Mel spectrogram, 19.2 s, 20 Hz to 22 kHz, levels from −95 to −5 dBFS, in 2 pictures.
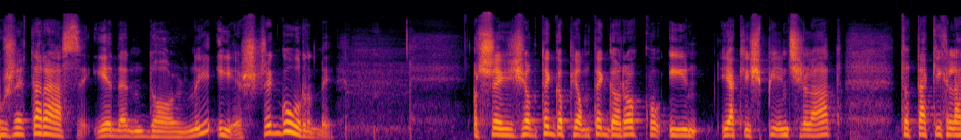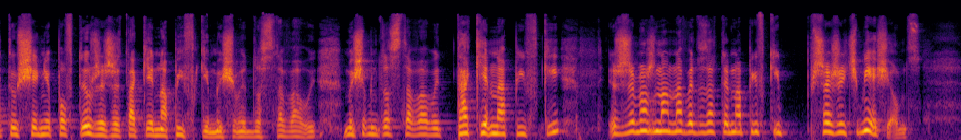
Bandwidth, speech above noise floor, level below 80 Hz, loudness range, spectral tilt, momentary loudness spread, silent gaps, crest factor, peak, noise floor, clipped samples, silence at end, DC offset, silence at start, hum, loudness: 14.5 kHz; 28 dB; -68 dBFS; 3 LU; -4 dB/octave; 11 LU; none; 22 dB; -6 dBFS; -57 dBFS; under 0.1%; 0.45 s; under 0.1%; 0 s; none; -28 LUFS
